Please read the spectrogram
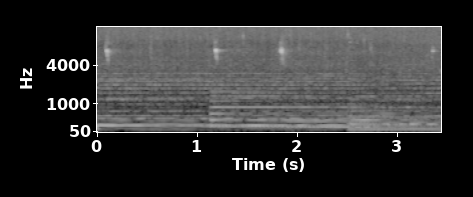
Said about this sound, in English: And you can almost hear the stream of trickling water flowing. The sound of the water is relaxing and soothing.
